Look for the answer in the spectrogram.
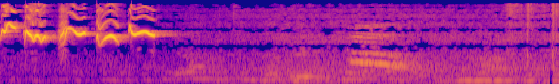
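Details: Ultramarine grosbeak singing a soft, quiet song, a quick burst of five or six bright, slurred whistled notes, then falls quiet under a faint, low background murmur.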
